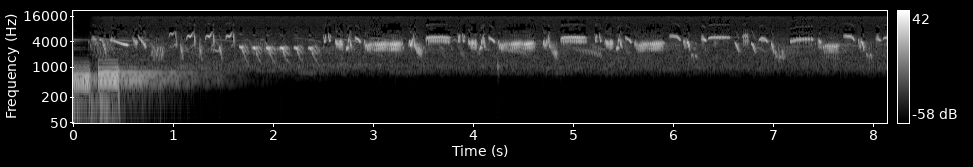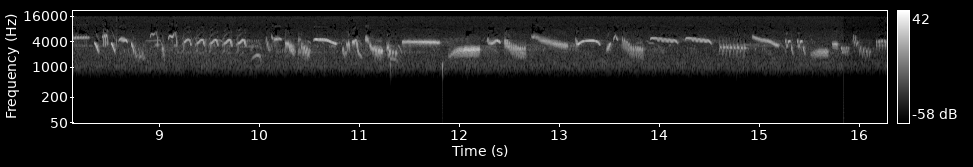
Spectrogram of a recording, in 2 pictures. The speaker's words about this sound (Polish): Z ptasiego na polski tłumaczy ornitolog Paweł Pstrokoński.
